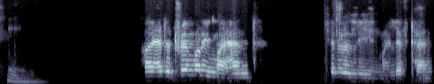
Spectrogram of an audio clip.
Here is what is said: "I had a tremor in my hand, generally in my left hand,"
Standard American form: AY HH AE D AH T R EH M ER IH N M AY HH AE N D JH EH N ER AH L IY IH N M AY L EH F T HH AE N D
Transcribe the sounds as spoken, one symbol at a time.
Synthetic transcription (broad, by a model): AY HH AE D AH T R EH M ER IH N M AY HH AE N D JH EH N ER AH L IY IH N M AY L EH F T HH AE N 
